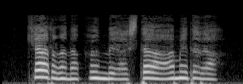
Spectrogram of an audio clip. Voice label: "dara", dialect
